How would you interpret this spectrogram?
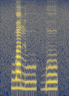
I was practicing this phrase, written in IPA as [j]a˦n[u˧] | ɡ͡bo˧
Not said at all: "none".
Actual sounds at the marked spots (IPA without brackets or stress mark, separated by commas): w, u˧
